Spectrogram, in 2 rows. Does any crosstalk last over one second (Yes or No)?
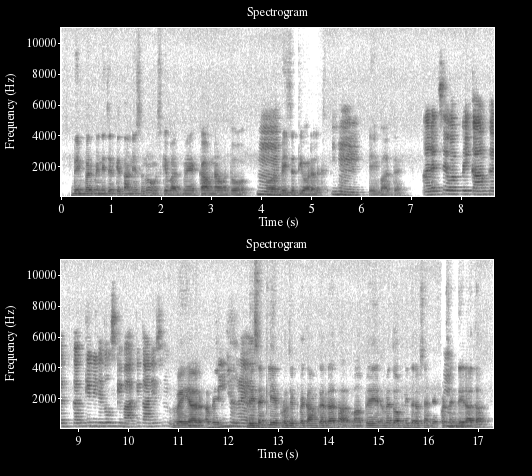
No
